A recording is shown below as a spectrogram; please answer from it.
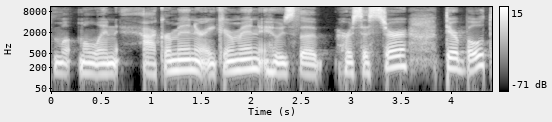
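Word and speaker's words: Malin Akerman: Also like Katherine Heigl and I think it's pronounced Malin Ackerman, who's her sister.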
